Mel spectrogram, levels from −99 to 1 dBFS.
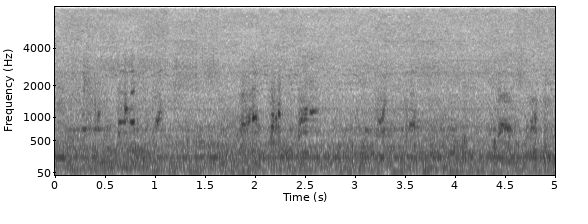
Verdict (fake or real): fake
